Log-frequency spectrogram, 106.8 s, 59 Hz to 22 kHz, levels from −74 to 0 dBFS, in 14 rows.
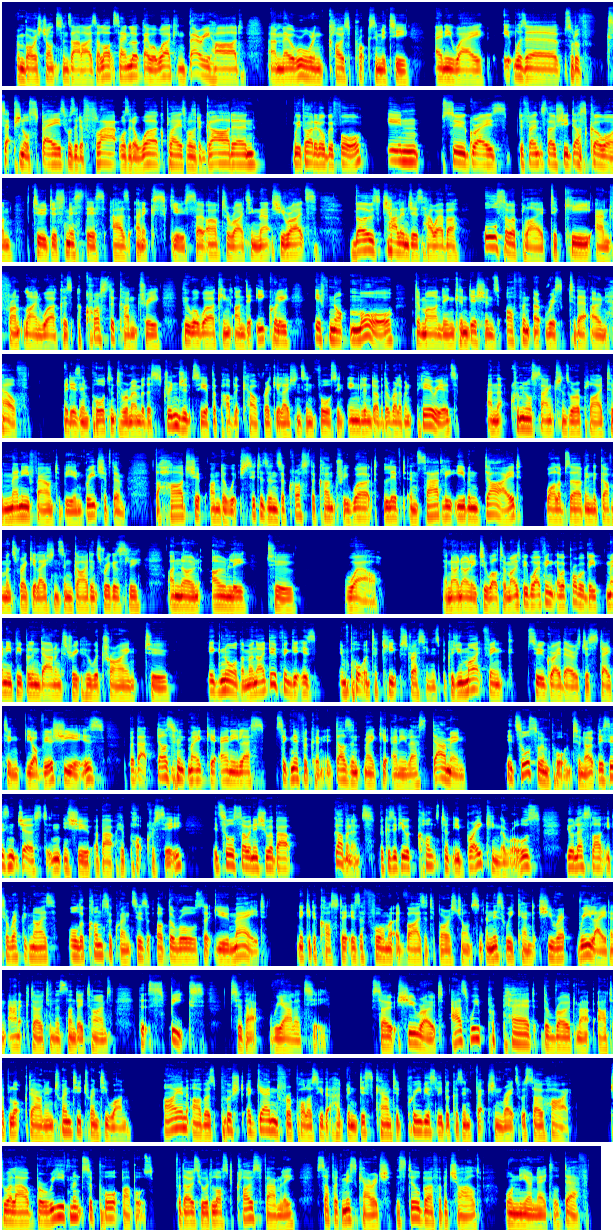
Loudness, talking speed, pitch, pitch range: -14 LUFS, 195 wpm, 105 Hz, 95-125 Hz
